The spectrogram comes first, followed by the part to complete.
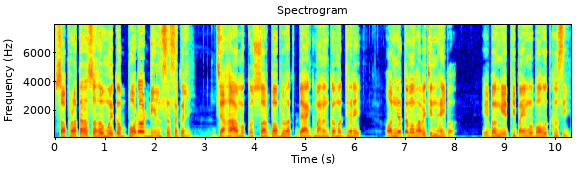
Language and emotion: Odia, happy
